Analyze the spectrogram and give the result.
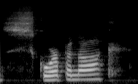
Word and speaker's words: Scorponok: You're going to have to help me with this next one, Scorponok. – Yeah, you said it correctly.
